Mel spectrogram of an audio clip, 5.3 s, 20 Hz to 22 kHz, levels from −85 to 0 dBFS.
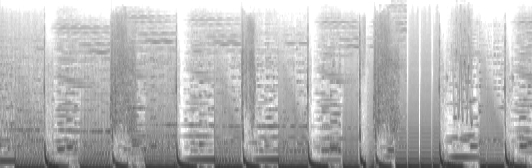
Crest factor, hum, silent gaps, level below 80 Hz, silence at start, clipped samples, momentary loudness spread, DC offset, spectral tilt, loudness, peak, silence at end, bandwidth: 10 dB; none; none; -28 dBFS; 0 s; under 0.1%; 3 LU; under 0.1%; -5 dB/octave; -29 LUFS; -16 dBFS; 0 s; 18 kHz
